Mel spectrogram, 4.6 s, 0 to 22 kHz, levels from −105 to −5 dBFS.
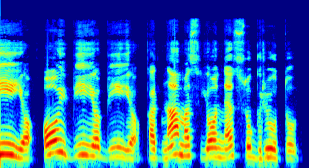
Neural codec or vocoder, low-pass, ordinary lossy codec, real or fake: none; 14.4 kHz; MP3, 96 kbps; real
